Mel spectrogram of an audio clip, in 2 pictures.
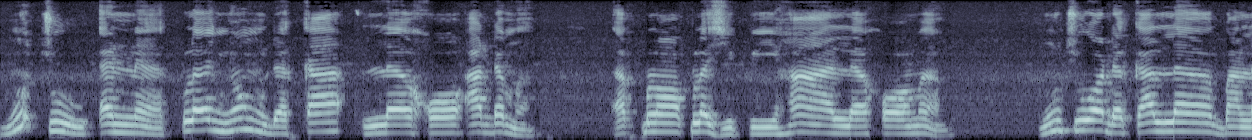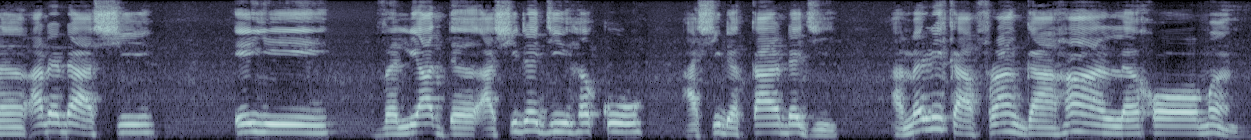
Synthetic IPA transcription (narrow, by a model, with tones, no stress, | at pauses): ŋũ˦t͡ʃu˦ɛ˨nə̃˨k͡plə˦ɲɔ̃˦ŋũ˨ɖə˨ka˦lə˨xɔ˦a˨ɖə˦mə̰̃˨ | ə˦k͡plɔ̃˦k͡plə˦zi˨k͡pi˨ɦã˦˨lə˨xɔ˦mə̃˨ | ŋũ˦t͡ʃu˦wɔ˦ɖə˨ka˦lə˦ɡ͡bã˨lə̃˨a˨ɖə˦ɖə˦a˨ʃi˦ | e˦je˦ | və˨li˦a˦d̪ə˨a̰˨ʃi˦ɖə˦d͡ʑi˦ɦə˦ko˦ | a̰˨ʃi˦ɖə˨ka˦ɖə˦d͡ʑi˦ | a̰˨me˦ɾi˦ka˨fɾã˦ŋɡã˨ɦã˦lə˨xɔ˦mə˨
